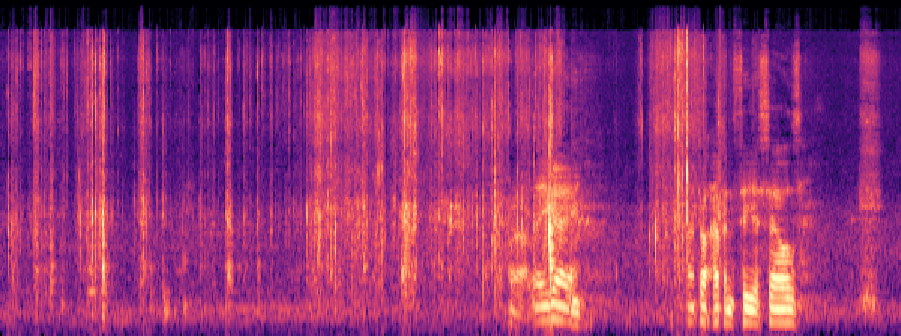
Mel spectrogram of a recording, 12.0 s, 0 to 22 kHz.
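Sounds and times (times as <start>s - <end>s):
metal sheets crinkling: 0.0s - 7.6s, 8.5s - 9.8s.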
